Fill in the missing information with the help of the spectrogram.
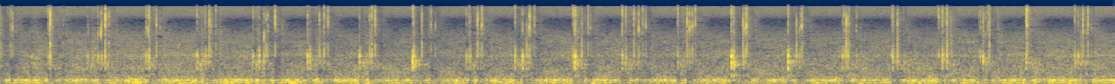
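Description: A small smartphone with a glass screen is held horizontally in both hands while the long painted fingernails of both hands tap rapidly on the screen. The result is a quick, steady stream of sharp, bright clicks with almost no ring, over a quiet, constant low hum.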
